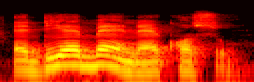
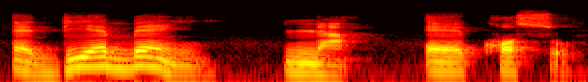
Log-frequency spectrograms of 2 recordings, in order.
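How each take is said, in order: First: It is said at normal speed. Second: It is said slowly.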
